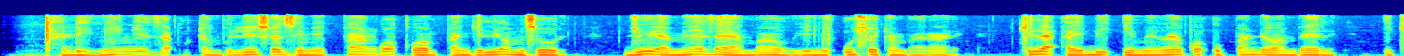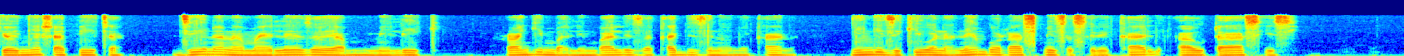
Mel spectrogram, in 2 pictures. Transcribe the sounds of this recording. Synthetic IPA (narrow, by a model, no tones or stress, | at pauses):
kʰaɗiɲiŋɡizaʔutambuliʃɔzimɛpaŋɡwakuwam̩paŋɡiliɔm̩zuɾi | ʄuːjamɛzajambajɔjɛɲɛusɔtambaɾaɾɛ | kilaʔaiɗiːmɛwɛkwaʔupandɛwambɛlɛ | ikiɔɲɛʃapit͡ʃa | zinanamaɛlɛzɔjamiliki̥ | ɾaŋɡimbalimbalizakaʄizinaɔnɛkʰana | ɲiŋɡizikiwananɛmbɔɾasmizasɛɾikaliautaːsisi̥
